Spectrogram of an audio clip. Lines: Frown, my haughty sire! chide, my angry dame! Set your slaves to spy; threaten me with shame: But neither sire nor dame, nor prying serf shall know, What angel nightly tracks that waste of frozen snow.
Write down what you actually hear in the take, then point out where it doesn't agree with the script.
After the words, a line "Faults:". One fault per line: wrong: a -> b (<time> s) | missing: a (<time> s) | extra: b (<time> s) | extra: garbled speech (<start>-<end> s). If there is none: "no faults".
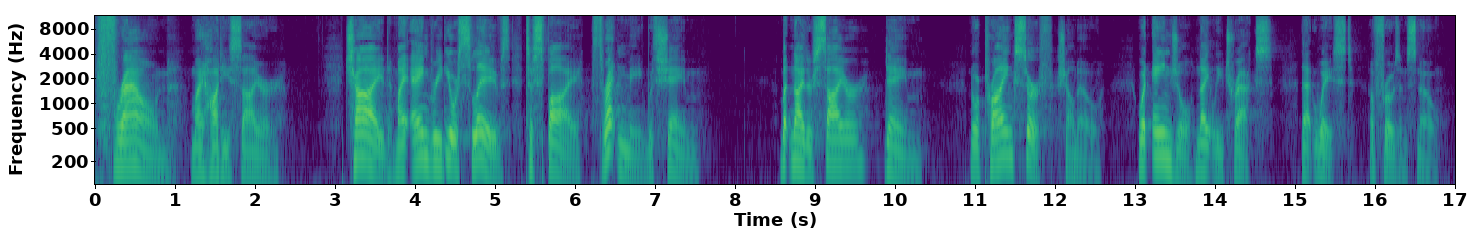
Frown, my haughty sire! chide, my angry your slaves to spy; threaten me with shame: But neither sire dame, nor prying serf shall know, What angel nightly tracks that waste of frozen snow.
Faults:
missing: dame Set (4.3 s)
missing: nor (9.7 s)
